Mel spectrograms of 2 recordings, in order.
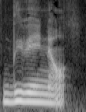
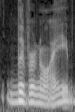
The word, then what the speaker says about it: Livernois: So that's it's probably meant to be pronounced Livinois, but it's Livernois because no one in Detroit appreciates that it was founded by, you know, French fur trappers.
